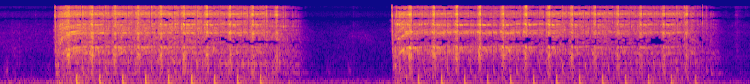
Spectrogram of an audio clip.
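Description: A Yamaha quad engine that sat locked up for four years cranks over in two bursts, each about two and a half seconds of rapid, even rhythmic turning without catching, separated by a short pause.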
